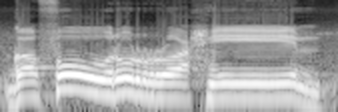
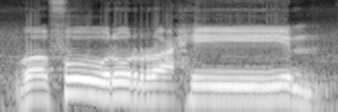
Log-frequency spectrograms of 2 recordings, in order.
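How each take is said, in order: Both takes have the same delivery.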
